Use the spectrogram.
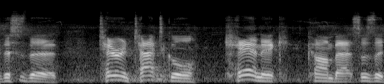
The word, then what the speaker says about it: Canik: The price tag is much more expensive than the other Canik options.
